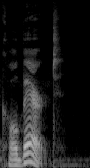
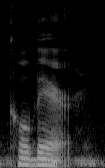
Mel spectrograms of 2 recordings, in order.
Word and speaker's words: Colbert: And Jean Harlow kept referring to her as Claudette Colbert, pronouncing the T. And so Claudette goes up to Jean and she says, "Darling, the name is Colbert. The T is silent, just like in Harlow."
